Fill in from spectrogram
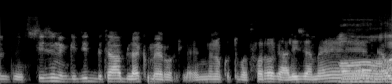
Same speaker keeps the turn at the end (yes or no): no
